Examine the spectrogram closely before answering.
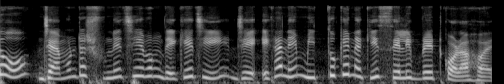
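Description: The voice has a fairly bright tone and big pitch swings. It moves at a moderate pace. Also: woman, high pitch for a woman.

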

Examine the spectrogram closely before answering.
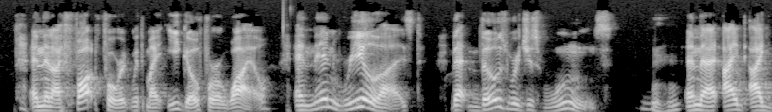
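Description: A fairly high-pitched man with an American accent, very wide pitch swings and a moderate pace, against a quiet background. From Los Angeles, California. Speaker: personal development author; interview guest. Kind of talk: interview. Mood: earnest, reflective. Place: home room. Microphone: studio mic.

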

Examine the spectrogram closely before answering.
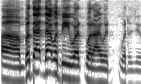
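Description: This man has an American accent. His tone is bright and sharp. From California, Bay Area; California. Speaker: brewmaster; panelist. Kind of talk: live panel talk. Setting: stage with audience. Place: stage.

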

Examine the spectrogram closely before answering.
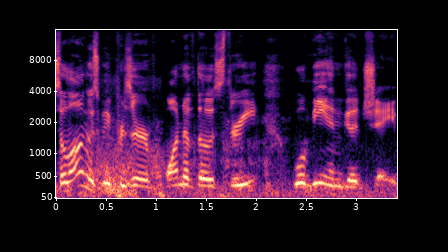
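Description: A man talks at a moderate pace in a dry sound with no echo, though noticeable background noise comes through. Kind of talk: tutorial. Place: open country. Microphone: phone near.

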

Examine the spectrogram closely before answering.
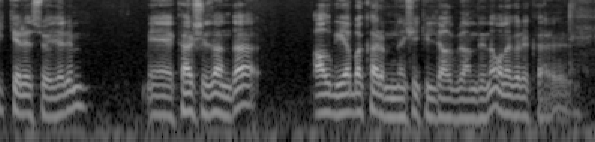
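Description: A man's voice at medium pitch with a dark, mellow tone and a fairly quick pace. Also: ordinary pitch variation. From Northern Cyprus, İskele; Northern Cyprus. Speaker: newspaper owner and businessman; newspaper owner. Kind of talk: TV talk show interview. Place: studio. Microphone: lapel.

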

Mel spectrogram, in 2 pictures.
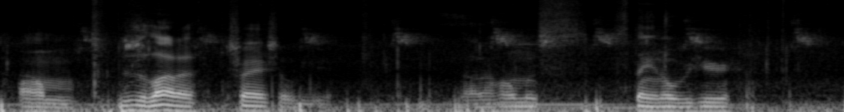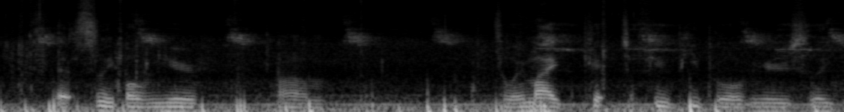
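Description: A man talks with long, frequent pauses and ordinary pitch variation. The sound is dry with no echo, though loud background noise is present. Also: moderate pace. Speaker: can collector vlogger. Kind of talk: casual vlog chat. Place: street. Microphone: phone near.

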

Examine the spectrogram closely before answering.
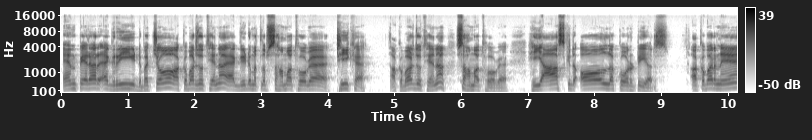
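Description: A high-pitched man at a moderate pace, with ordinary pitch variation and a quiet background. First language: Bhojpuri (speaking Hindi). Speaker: English teacher. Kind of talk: lesson explanation.

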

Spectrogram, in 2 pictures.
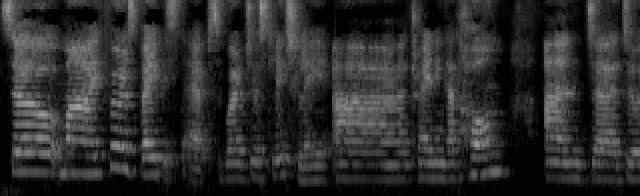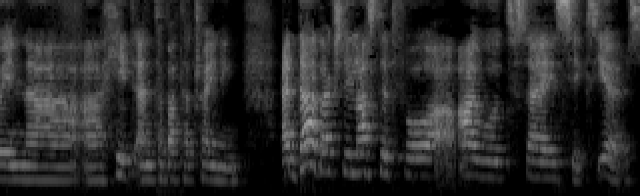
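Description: Audible room echo surrounds a woman talking at a very slow pace. Her pitch variation is ordinary. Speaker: fitness coach, kitesurf instructor. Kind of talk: casual vlog chat. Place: home room.

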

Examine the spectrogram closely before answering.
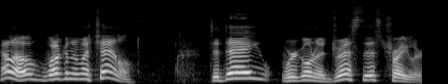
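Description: A man talks at a moderate pace with a quiet background. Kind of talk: casual vlog chat. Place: open country.

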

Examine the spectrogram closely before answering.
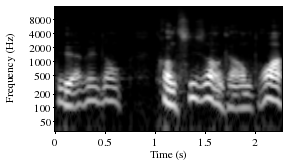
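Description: The background is quiet. A man does the talking. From France. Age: 90s. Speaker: war witness, former deportee; witness. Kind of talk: testimony. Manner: halting. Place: home room. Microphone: lapel.

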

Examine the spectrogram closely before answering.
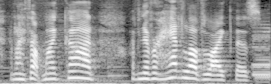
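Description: A woman speaks at a medium pitch while clear music plays in the background. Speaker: stand-up comedian. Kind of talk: documentary interview answer. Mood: enthusiastic, defiant. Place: home room.

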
